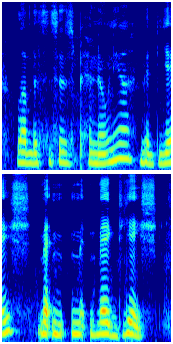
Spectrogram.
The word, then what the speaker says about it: Megyes: The G-Y sound in Hungarian isn't pronounced like a lot of people assume. It's not Megyesh, it's Megyesh. That it's kind of pronounced like the D-Y enduring or dew, depending on like the pronunciation you use of those words.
